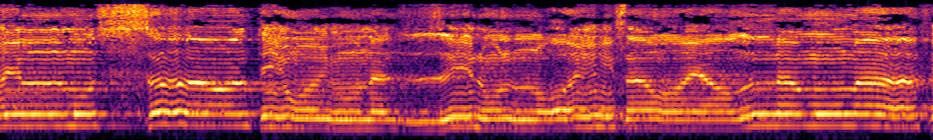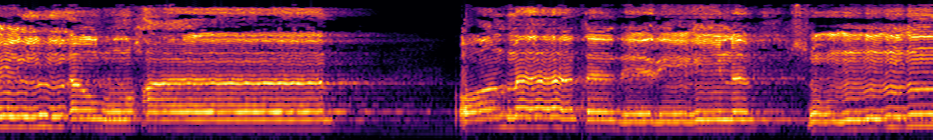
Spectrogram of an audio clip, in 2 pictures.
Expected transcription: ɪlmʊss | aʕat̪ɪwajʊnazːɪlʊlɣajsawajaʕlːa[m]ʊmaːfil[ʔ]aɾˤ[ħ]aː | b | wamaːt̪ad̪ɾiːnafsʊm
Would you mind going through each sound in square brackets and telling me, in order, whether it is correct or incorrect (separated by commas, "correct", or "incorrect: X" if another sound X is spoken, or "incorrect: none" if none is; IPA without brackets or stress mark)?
correct, correct, correct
